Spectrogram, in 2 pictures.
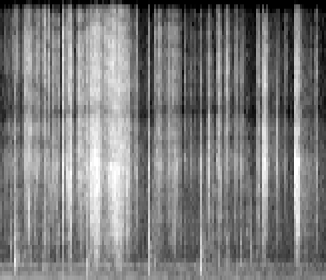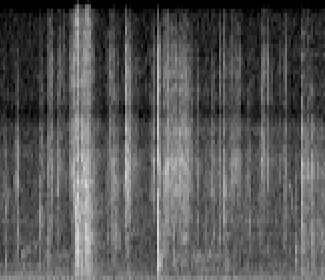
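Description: A basketball bouncing and knocking on an outdoor concrete court, with players' footsteps scuffing, in irregular thumps a second or so apart. The ball strikes the hoop about four seconds in.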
